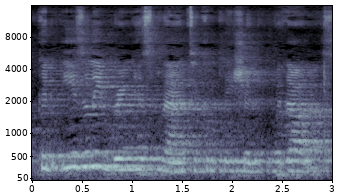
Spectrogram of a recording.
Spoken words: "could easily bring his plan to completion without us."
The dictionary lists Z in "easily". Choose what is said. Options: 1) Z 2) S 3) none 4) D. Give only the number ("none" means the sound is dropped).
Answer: 1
